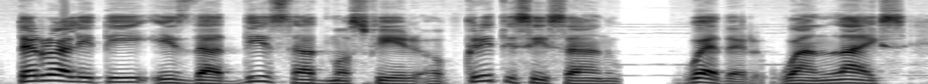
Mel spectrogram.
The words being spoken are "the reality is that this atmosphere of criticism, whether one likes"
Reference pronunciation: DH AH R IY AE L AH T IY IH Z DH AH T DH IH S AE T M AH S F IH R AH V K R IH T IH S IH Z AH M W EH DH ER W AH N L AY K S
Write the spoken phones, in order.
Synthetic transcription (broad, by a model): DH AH R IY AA L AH T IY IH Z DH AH T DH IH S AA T M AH S F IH R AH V K R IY T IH S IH S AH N W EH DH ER W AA N L AY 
